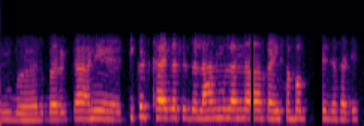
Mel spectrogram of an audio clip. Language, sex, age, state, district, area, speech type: Marathi, male, 18-30, Maharashtra, Nanded, rural, conversation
